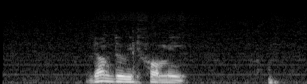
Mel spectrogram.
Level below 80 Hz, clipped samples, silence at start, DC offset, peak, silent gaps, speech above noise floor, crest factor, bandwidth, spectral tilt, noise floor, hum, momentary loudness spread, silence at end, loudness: -46 dBFS; under 0.1%; 0.9 s; under 0.1%; 0 dBFS; none; 35 dB; 18 dB; 11.5 kHz; -10 dB/octave; -49 dBFS; none; 21 LU; 0.3 s; -15 LUFS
